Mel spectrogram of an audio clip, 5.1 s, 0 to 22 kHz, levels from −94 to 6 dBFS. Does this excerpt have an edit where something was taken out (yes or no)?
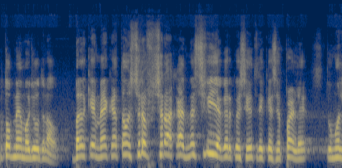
yes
